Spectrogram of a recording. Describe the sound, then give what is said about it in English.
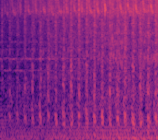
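A sleek black-painted helicopter with a golden dragon logo on its tail flies, its rotor blades thumping in a rapid, steady rhythm over a loud, continuous low engine roar. “Moments later, Anya found herself in a sleek-looking, black-painted helicopter, with the logo of a golden dragon in flight emblazoned on the tail.”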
